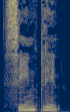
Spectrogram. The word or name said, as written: senblind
